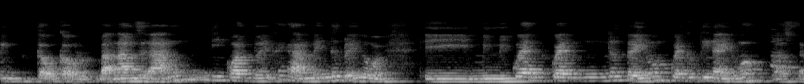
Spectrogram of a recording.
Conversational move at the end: taking over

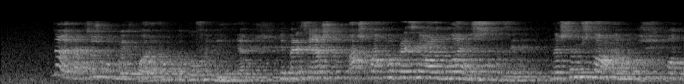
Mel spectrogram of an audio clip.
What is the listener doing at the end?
listening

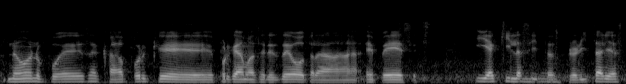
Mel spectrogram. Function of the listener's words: listening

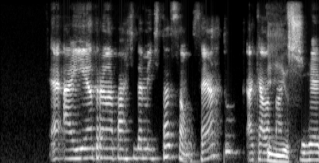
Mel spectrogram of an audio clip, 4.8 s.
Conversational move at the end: listening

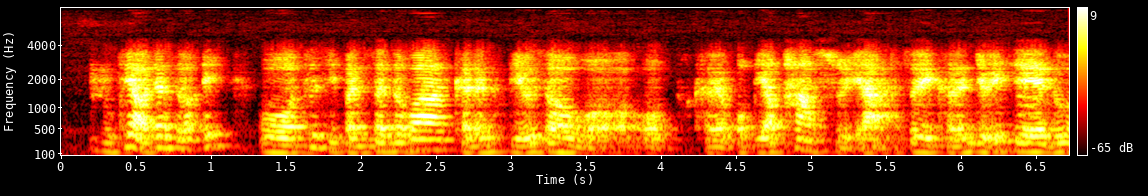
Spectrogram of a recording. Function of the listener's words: listening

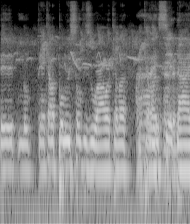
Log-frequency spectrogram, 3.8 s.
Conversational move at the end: listening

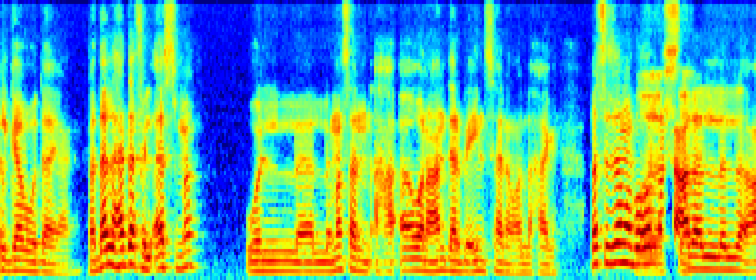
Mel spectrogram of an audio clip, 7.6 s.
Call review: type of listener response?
listening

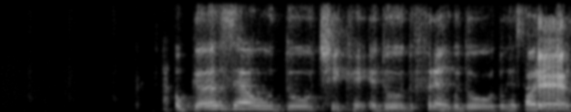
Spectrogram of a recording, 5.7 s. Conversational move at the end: taking over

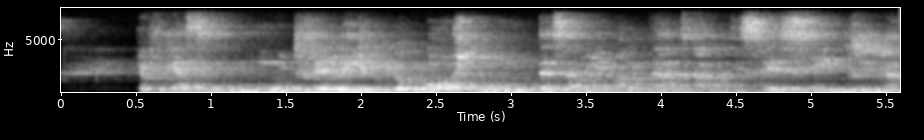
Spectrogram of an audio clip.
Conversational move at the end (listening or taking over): listening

